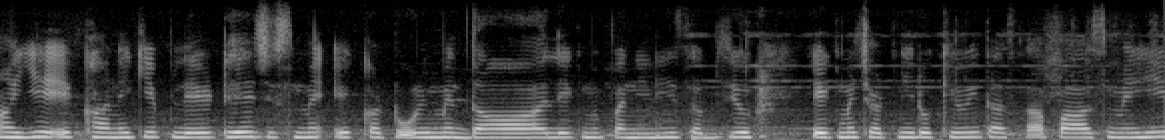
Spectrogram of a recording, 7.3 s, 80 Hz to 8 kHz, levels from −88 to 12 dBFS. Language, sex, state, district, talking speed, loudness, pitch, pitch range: Hindi, female, Bihar, Purnia, 230 wpm, -17 LUFS, 260 Hz, 250-265 Hz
